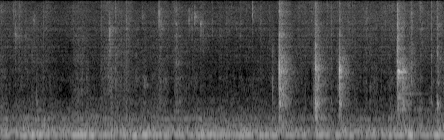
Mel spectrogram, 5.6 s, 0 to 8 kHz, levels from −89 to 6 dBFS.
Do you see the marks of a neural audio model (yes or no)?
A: yes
